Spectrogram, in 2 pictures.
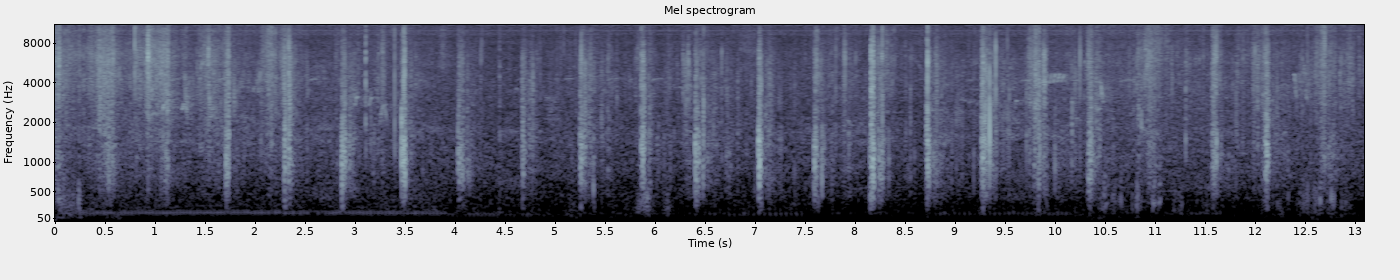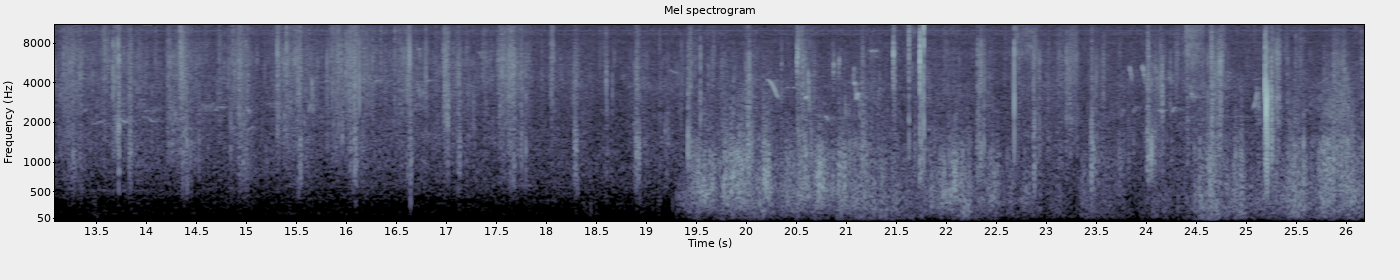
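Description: Footsteps walking along a dirt-and-grass path at about two steps a second. Near the end the steps give way to a louder, steady rushing noise.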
